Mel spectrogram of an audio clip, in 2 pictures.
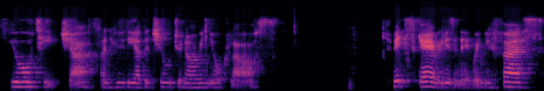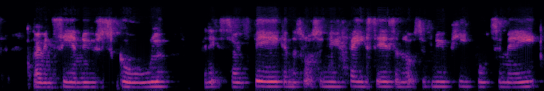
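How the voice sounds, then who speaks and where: A young woman teacher with a slightly croaky voice, gently leading a craft lesson for young children and asking them questions as she goes. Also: lowish voice, little pitch movement. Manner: slow, encouraging, asks children questions. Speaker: primary school teacher. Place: home kitchen, indoors. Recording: roomy, dull lo-fi sound.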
